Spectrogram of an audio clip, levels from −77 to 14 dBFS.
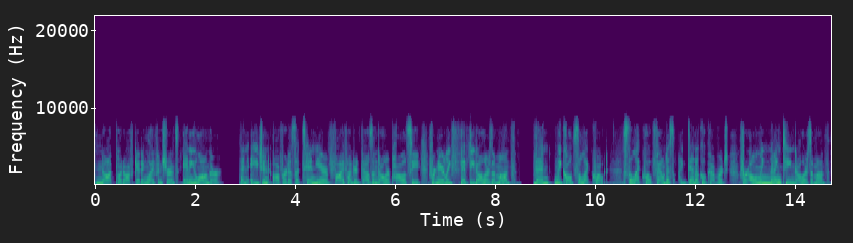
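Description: Gain pumping runs throughout: the gain swings by around 15 dB, likely from excess gain clamped by a fast limiter on loud sounds.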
